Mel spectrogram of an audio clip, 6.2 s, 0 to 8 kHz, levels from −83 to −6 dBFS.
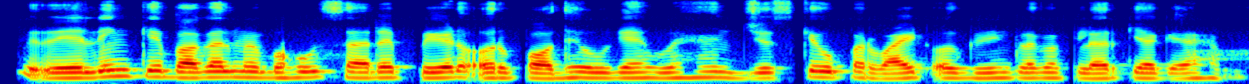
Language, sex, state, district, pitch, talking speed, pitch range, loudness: Hindi, male, Jharkhand, Palamu, 150 Hz, 220 wpm, 145-160 Hz, -18 LUFS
